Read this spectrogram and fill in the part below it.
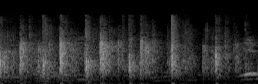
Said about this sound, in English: Oh, I would like to applaud you for coming tonight. Give the Lord a hand in praise. Just for coming tonight.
